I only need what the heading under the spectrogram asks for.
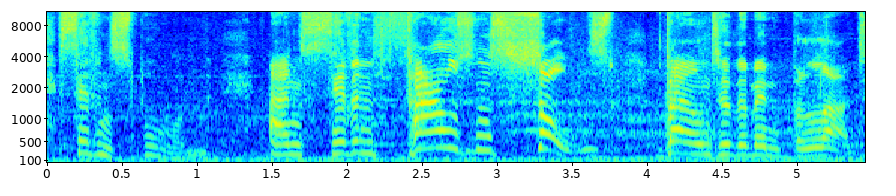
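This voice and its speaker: A theatrical vampire spawn in a video game, sardonic and weighed down by guilt. His male voice sits fairly high and swings widely in melody. He speaks in halting, emphatic phrases over clearly noisy ambience. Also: very animated, full character voice. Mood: bitter, appalled. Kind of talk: dramatic video game acting.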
